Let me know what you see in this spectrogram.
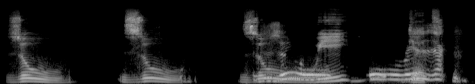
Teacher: Wa Tidak izan panjang, Nek. Tapi ditasydidkan, ditekankan ke huruf langsung ke masuk huruf waw.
